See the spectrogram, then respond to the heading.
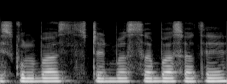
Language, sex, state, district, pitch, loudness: Hindi, male, Uttar Pradesh, Hamirpur, 145 Hz, -15 LUFS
